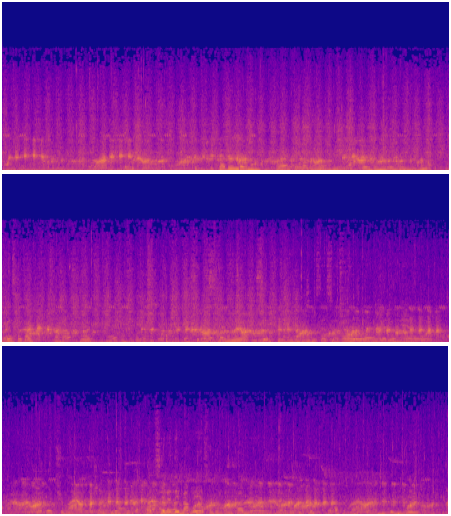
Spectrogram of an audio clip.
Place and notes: The song of frogs in a pond. Presence of a few ducks and a handyman cutting a bicycle frame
